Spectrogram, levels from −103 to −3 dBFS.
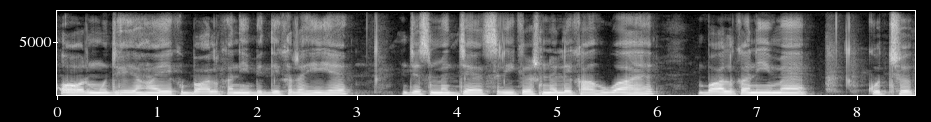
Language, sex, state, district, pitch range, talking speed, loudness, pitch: Hindi, male, Madhya Pradesh, Katni, 125-140 Hz, 140 wpm, -16 LUFS, 130 Hz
